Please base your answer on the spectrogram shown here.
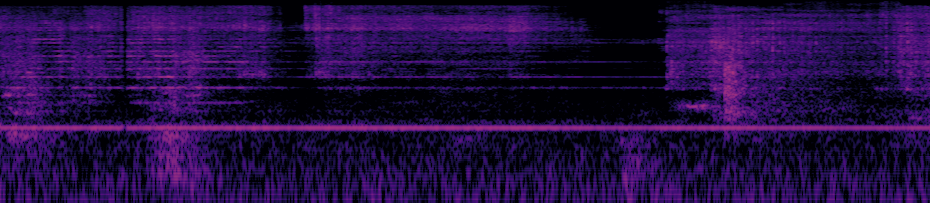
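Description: Steady high hiss and grinding whine with a constant tone, from a powered shaver shaving bone during sinus surgery.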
